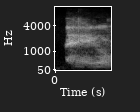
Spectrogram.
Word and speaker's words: Hegel: Hegel rhymes with bagel.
